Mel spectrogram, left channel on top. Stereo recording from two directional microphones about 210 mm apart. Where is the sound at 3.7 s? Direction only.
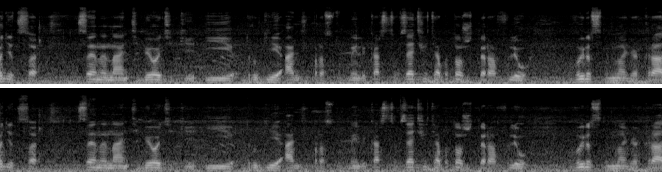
10° left (ahead or behind).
